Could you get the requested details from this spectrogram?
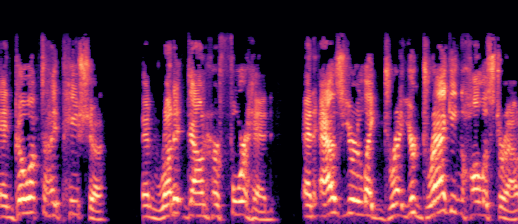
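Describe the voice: Against a quiet background, the voice reads plainly aloud with lively intonation.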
